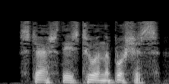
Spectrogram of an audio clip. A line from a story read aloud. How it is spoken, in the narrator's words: Vin said quickly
